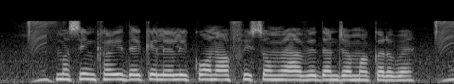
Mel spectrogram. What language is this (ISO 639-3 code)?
mai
